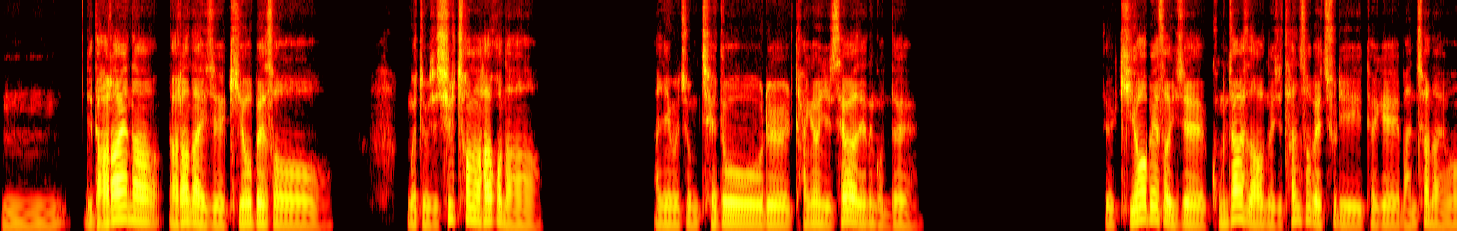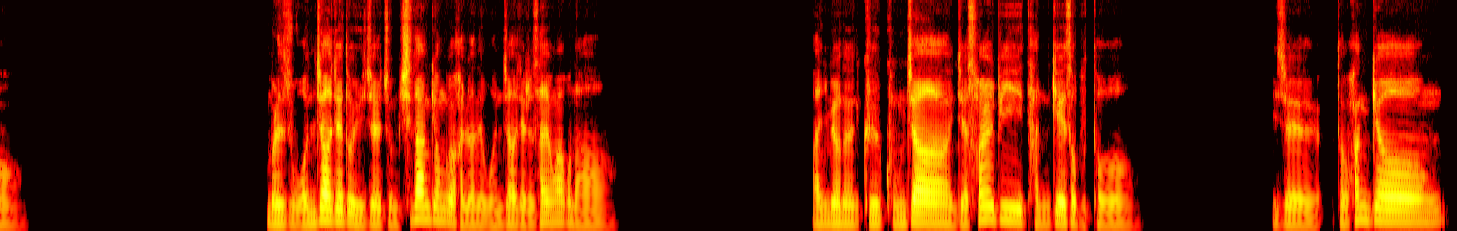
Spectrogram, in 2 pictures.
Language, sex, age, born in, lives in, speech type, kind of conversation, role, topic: Korean, male, 20-24, South Korea, South Korea, conversation, unstructured, none, 환경오염을 막기 위해 개인이 할 수 있는 일은 무엇일까요?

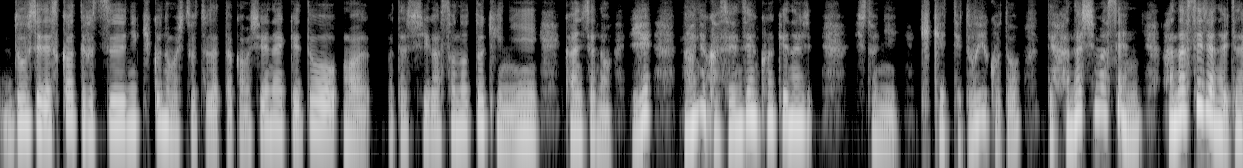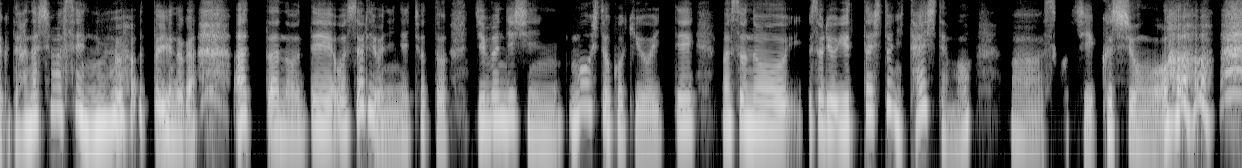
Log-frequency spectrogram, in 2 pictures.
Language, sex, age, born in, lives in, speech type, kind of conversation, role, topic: Japanese, female, 55-59, Japan, United States, conversation, podcast, guest, 相手に謝ってもらえないとき、どうしますか？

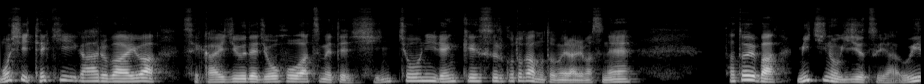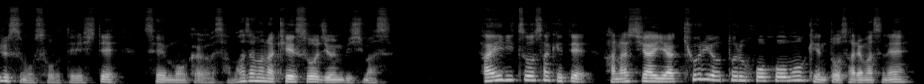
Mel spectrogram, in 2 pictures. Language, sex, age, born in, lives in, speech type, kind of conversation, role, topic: Japanese, male, 55-59, Japan, Japan, read, expert-assistant, expert, 地球外生命体が発見された場合、人類の科学や宗教、社会はどのような影響を受けると思いますか？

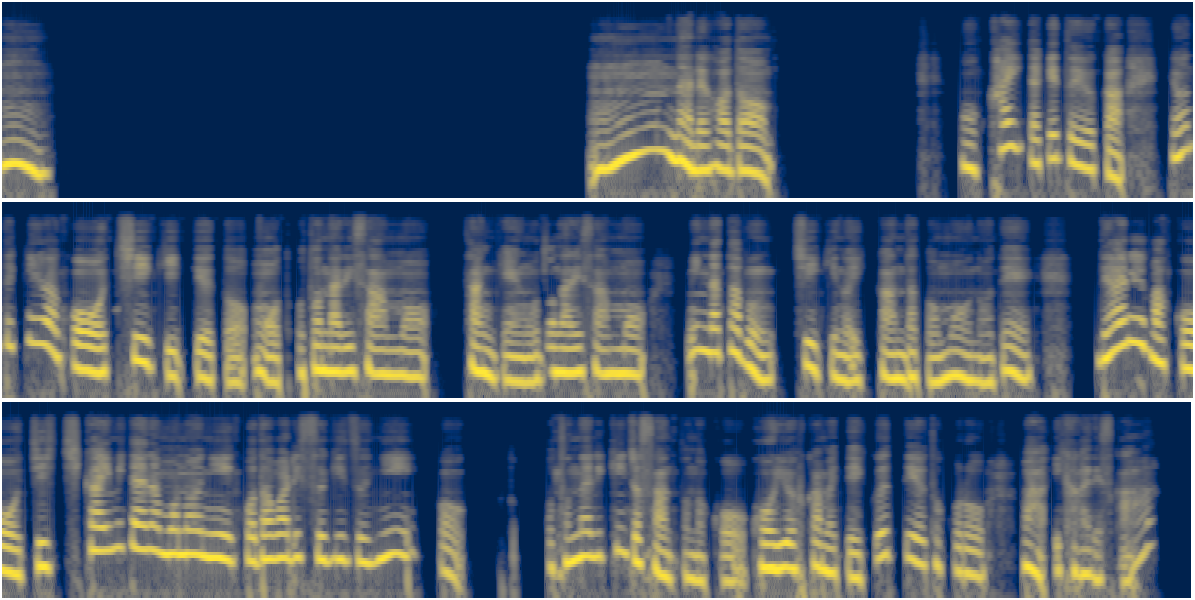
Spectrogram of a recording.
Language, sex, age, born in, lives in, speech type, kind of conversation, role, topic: Japanese, female, 35-39, Japan, Japan, conversation, advice, advisor, 自分は地域でどのように貢献できるでしょうか？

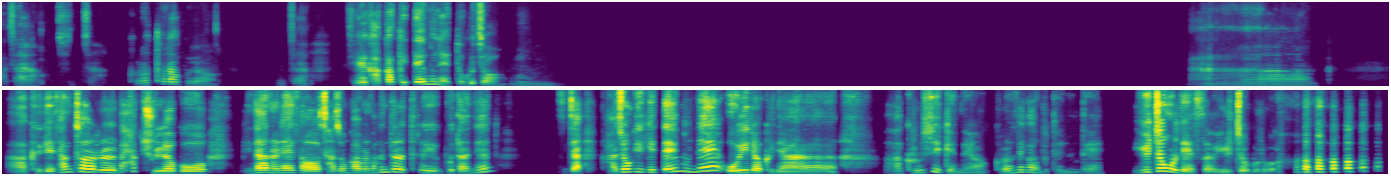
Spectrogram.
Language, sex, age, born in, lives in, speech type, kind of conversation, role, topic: Korean, female, 40-44, South Korea, South Korea, conversation, advice, user, 비난을 받아도 자존감이 흔들리지 않게 하려면 어떻게 해야 하나요?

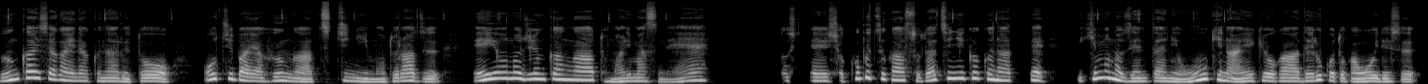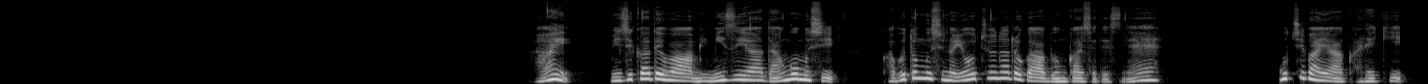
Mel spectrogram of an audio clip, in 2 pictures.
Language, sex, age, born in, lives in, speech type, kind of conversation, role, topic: Japanese, female, 50-54, Japan, United States, read, expert-assistant, expert, 『食物連鎖』って、どういう仕組みなんですか？身近な例で教えてもらえますか。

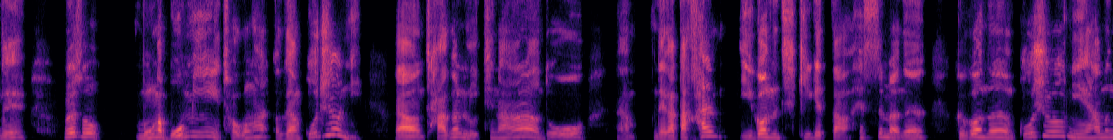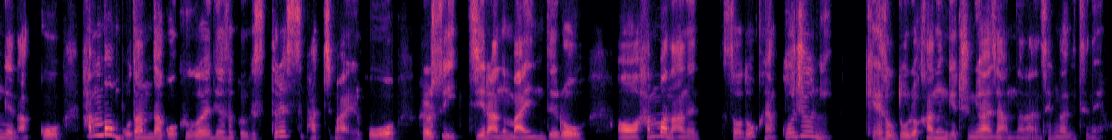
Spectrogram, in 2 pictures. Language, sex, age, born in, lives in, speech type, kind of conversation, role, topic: Korean, male, 25-29, South Korea, Japan, conversation, podcast, guest, 수면 루틴을 잘 잡으려면 무엇이 가장 중요하다고 생각하시나요?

